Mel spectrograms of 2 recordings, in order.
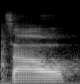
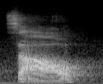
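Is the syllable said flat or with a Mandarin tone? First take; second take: flat; toned. First: The syllable is said without a lexical tone. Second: The syllable is said with its lexical tone.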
